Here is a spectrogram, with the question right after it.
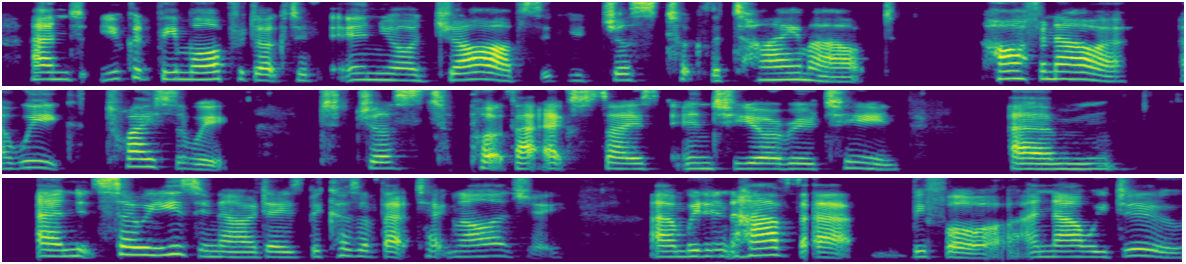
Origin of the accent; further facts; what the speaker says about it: England, United Kingdom; I grew up in England, in um, the UK, um, which is England.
